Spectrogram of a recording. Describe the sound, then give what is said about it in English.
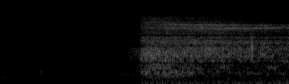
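A long breath drawn in by a person: after a quiet, near-silent pause, a loud, steady, breathy rush of air starts about halfway through and runs to the end. “Take a breath.”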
